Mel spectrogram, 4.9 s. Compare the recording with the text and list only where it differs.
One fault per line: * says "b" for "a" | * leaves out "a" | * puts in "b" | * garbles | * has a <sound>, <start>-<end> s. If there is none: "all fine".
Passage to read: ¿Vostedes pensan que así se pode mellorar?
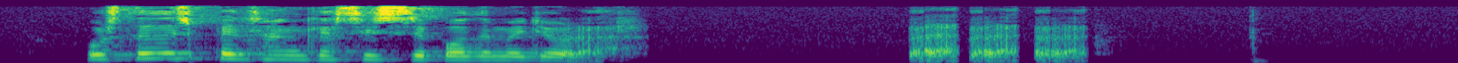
* has a laugh, 3.0-3.6 s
